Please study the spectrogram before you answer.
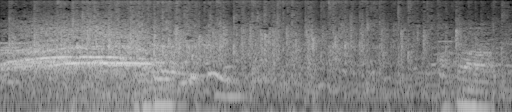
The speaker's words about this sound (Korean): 학생들이 환호성을 지릅니다.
